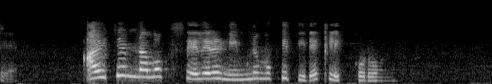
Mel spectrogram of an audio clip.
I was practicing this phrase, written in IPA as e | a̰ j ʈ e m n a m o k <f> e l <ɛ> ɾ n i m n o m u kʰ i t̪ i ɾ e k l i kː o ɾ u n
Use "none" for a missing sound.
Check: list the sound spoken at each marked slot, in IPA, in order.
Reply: s, e

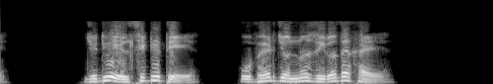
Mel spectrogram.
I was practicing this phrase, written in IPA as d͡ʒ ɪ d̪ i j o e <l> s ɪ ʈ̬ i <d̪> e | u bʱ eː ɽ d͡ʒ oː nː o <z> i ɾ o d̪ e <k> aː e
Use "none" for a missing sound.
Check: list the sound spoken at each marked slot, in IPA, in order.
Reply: l, t̪, z, kʰ

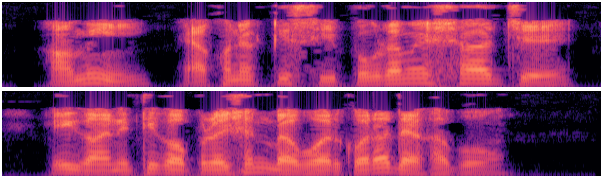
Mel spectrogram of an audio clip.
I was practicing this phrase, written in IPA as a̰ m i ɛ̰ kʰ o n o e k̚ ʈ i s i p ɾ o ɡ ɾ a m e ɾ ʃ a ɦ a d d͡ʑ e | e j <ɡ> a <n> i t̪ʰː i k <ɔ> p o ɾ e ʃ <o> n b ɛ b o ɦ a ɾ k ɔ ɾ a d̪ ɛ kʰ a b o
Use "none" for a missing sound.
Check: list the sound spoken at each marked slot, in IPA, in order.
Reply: ɡ, n, ɔ, o

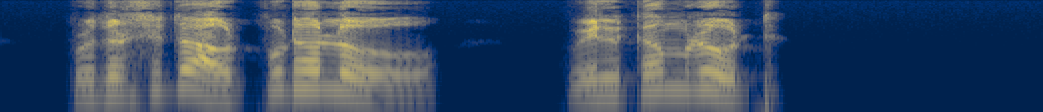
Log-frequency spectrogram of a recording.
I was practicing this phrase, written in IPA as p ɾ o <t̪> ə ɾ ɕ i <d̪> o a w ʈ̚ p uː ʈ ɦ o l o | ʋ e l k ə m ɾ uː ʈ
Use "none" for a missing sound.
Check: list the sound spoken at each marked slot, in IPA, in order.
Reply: d̪, t̪

